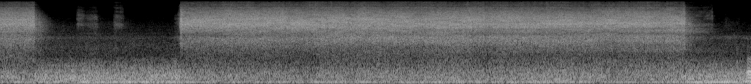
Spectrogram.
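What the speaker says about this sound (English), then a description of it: "directing the spray this way so as it doesn't go over it" Spray gun hissing out paint coats onto a colour card while matching Lamborghini Revuelto paint, a loud steady close spray with a short break near the start, then one long continuous pass.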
